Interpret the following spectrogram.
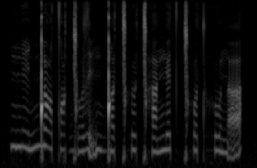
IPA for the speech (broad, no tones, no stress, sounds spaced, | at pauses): ŋ i ŋ͡ǃ ɯ tˤ e ɡ͡ǀ o z ḭ ŋ ŋ͡ǃ ʌ ǀʰ ɯ ǀʰ a ŋ e t ǀʰ o t h u n a̰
